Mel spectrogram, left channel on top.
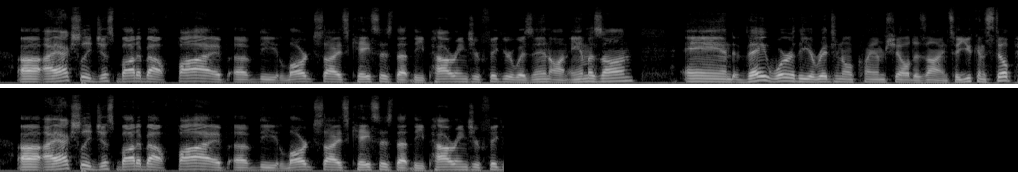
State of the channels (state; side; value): drops out; right; at 5.1 s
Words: I actually just bought about 5 of the large size cases that the Power Ranger figure was in on Amazon, and they were the original clamshell design. So you can still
